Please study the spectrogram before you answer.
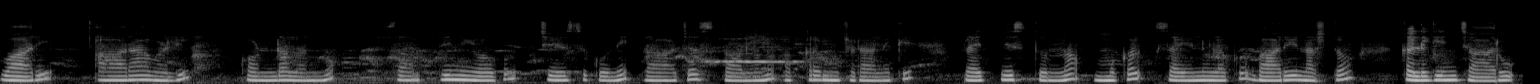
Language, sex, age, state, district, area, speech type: Telugu, female, 30-45, Andhra Pradesh, Krishna, rural, read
